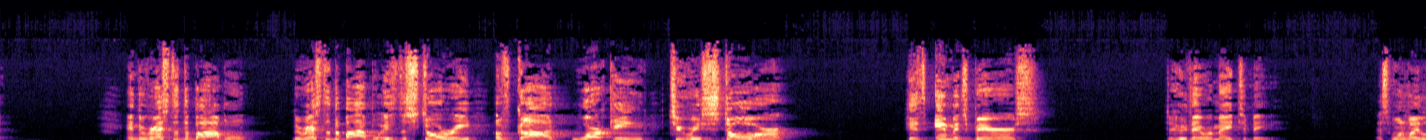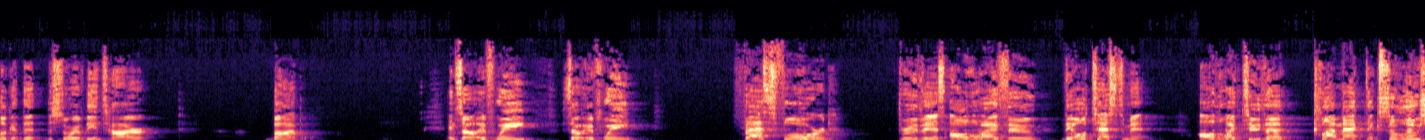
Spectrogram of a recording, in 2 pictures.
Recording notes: delivered on 5/15/22, at Cottondale Baptist Church in Eastman, GA.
